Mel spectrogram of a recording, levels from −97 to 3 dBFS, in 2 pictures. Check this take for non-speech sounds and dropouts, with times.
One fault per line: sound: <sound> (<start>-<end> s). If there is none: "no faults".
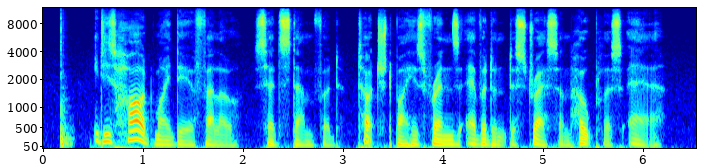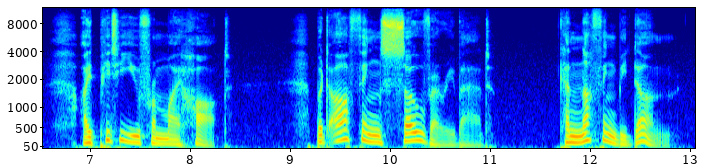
sound: laugh (0.2-0.3 s)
